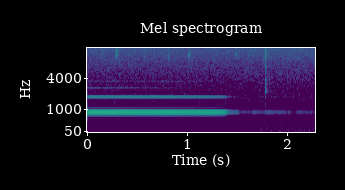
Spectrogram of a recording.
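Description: Flute holding one steady note that stops about one and a half seconds in, followed by near silence.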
